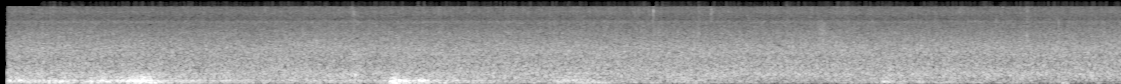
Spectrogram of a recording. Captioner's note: rain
